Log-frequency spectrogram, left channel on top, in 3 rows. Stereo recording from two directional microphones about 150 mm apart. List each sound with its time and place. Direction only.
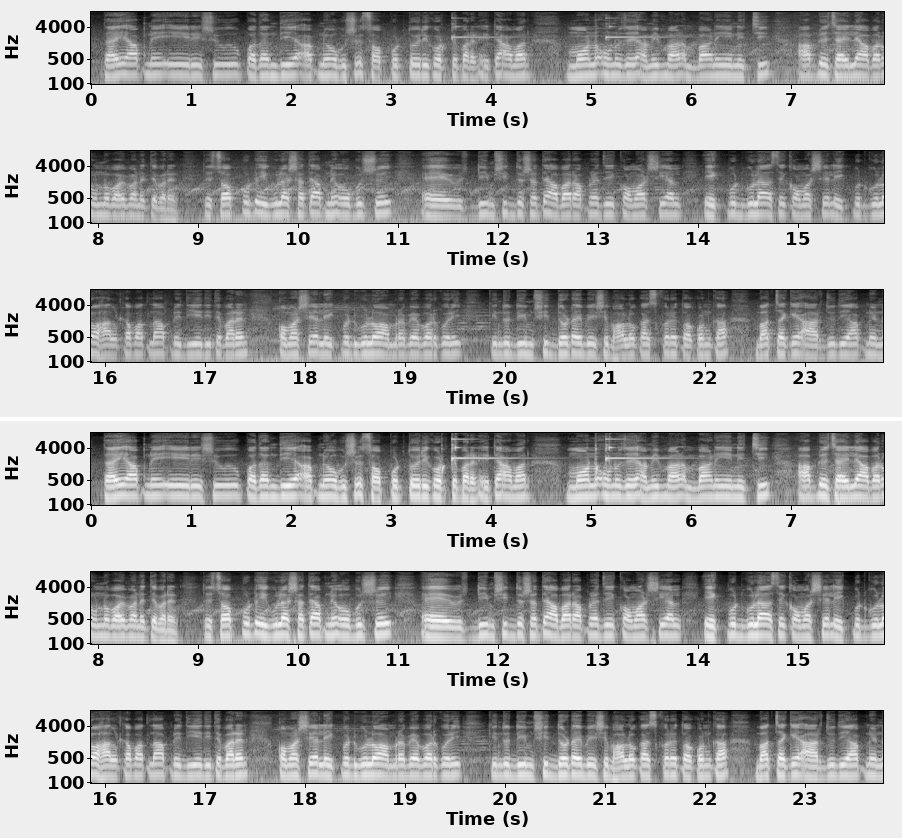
0.1 s speech: 45° right (ahead or behind)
